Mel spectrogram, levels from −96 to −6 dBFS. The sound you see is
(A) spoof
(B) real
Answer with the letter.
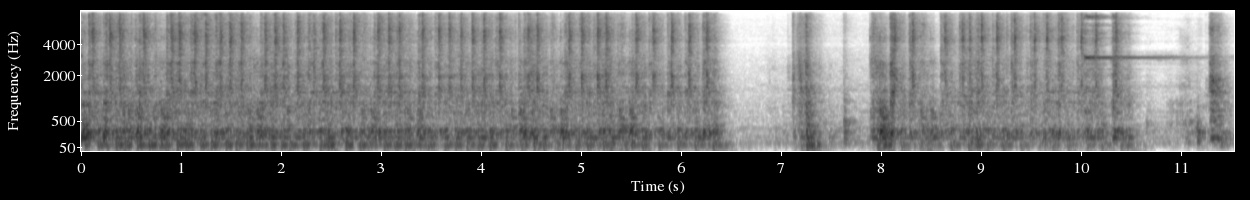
A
